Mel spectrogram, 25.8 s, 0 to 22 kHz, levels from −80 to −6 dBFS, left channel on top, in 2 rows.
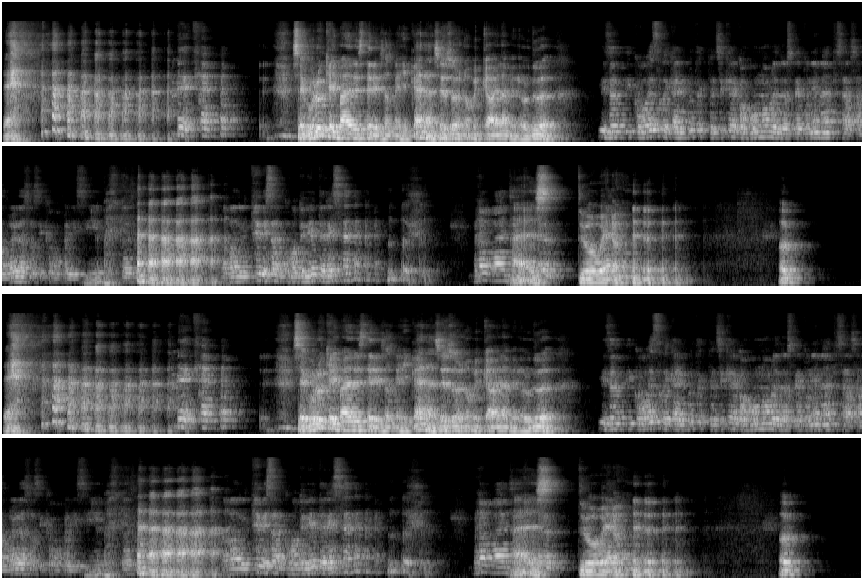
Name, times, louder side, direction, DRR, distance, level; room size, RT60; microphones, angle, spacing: voice 1, 0.0-2.1 4.1-8.5 14.1-16.1 18.7-19.3 20.5-21.1 21.5-22.1 22.5-23.0 24.5-24.7, left 1 dB, 55° left, 1 dB, 0.6 m, -22 dB
voice 2, 2.5-3.4 4.1-4.8 8.9-14.9 16.2-18.4 19.0-19.2 20.0-21.2 21.9-22.4 24.3-24.4, left 1 dB, 25° left, -6 dB, 1.1 m, -30 dB
2.3 x 2.2 x 3.3 m, 0.72 s
head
